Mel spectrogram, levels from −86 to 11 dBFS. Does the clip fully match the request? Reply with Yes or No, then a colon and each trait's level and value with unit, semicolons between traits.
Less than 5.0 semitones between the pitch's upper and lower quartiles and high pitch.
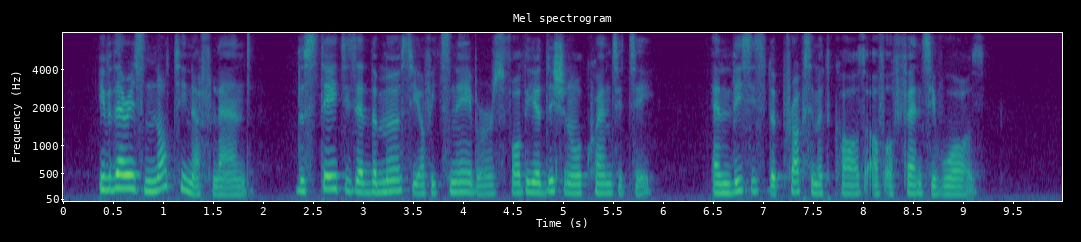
No: average, 3.8 semitones; medium, 165 Hz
